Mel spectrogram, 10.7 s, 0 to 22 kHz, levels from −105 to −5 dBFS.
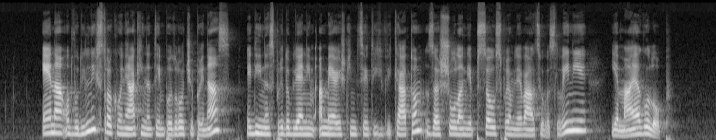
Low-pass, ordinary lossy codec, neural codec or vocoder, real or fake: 19.8 kHz; Opus, 64 kbps; none; real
